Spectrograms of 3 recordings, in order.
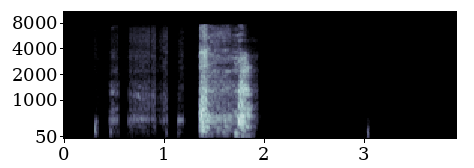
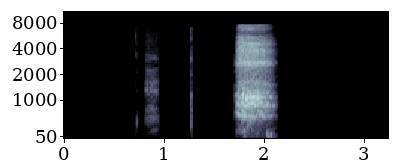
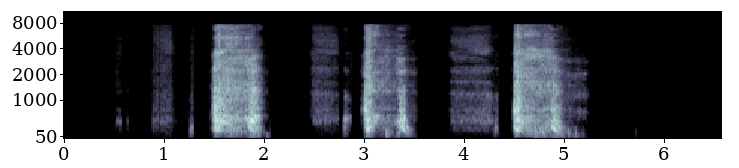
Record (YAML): cough_length: 3.9 s
cough_amplitude: 22135
cough_signal_mean_std_ratio: 0.21
exhalation_length: 3.2 s
exhalation_amplitude: 13414
exhalation_signal_mean_std_ratio: 0.25
three_cough_length: 6.6 s
three_cough_amplitude: 26808
three_cough_signal_mean_std_ratio: 0.31
survey_phase: beta (2021-08-13 to 2022-03-07)
age: 45-64
gender: Male
wearing_mask: 'No'
symptom_cough_any: true
symptom_runny_or_blocked_nose: true
symptom_diarrhoea: true
symptom_fatigue: true
symptom_fever_high_temperature: true
symptom_headache: true
symptom_change_to_sense_of_smell_or_taste: true
symptom_loss_of_taste: true
symptom_onset: 5 days
smoker_status: Ex-smoker
respiratory_condition_asthma: false
respiratory_condition_other: false
recruitment_source: Test and Trace
submission_delay: 2 days
covid_test_result: Positive
covid_test_method: RT-qPCR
